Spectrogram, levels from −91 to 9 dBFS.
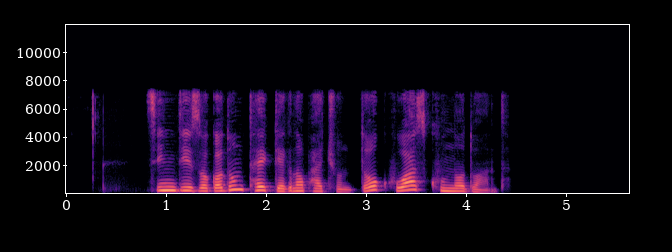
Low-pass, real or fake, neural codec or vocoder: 7.2 kHz; fake; codec, 16 kHz, 0.9 kbps, LongCat-Audio-Codec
